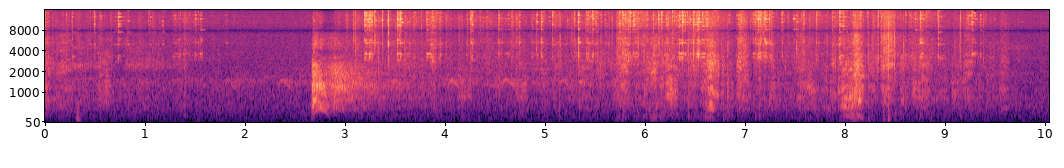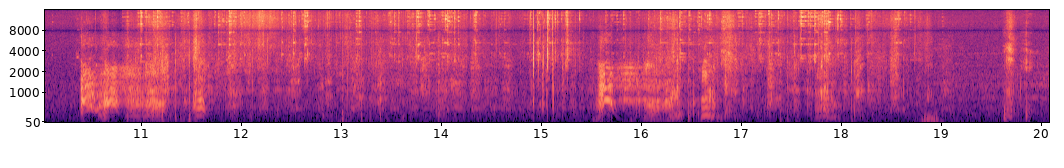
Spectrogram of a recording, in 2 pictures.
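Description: Dogs barking and vocalizing as they play-fight, in several bursts, the loudest starting about three, ten and fifteen seconds in.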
